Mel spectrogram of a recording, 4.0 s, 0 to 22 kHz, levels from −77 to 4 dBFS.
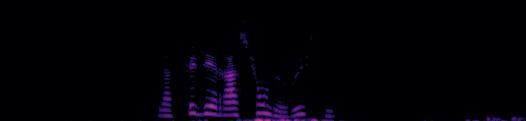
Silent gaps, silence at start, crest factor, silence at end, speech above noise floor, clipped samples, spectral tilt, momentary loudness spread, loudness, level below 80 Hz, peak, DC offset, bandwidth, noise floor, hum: none; 1.2 s; 24 dB; 0 s; 37 dB; under 0.1%; -4 dB/octave; 16 LU; -50 LUFS; -62 dBFS; -28 dBFS; under 0.1%; 15.5 kHz; -86 dBFS; none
